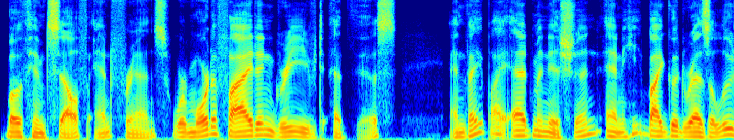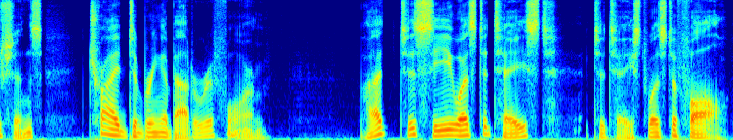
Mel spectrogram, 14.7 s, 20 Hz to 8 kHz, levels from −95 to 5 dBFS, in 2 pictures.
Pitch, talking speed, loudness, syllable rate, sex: 100 Hz, 145 wpm, -20 LUFS, 4.3 syllables/s, male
